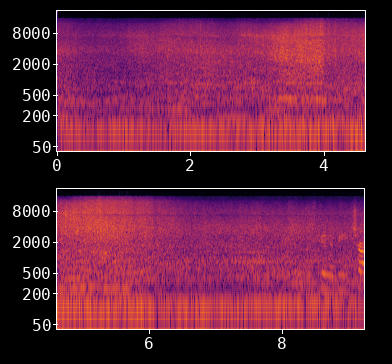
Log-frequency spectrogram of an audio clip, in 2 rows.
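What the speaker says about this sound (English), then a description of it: "the 2 yellow cars coming around" Race cars circle a dirt speedway oval at Big O Speedway, a continuous loud engine roar that swells as the cars pass, with a race announcer talking over it throughout.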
